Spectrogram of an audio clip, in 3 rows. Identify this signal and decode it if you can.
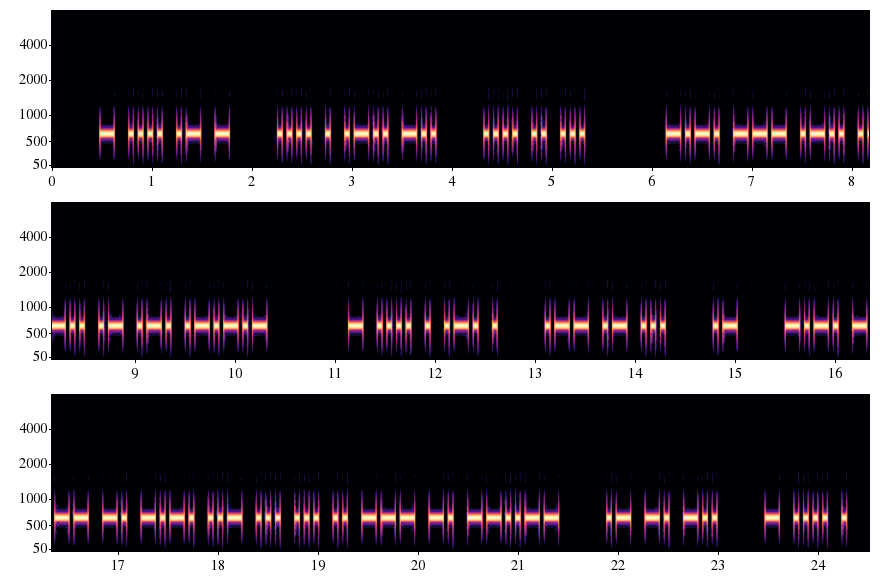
Morse code, heard as a keyed tone, about 25 wpm, 650 Hz. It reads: THAT HELD HIS COLLAR. THERE WAS A CONCUSSION, AND THE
